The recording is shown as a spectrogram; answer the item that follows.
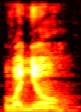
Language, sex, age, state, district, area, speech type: Sindhi, male, 60+, Maharashtra, Mumbai Suburban, urban, read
